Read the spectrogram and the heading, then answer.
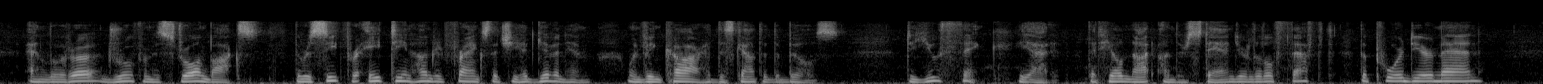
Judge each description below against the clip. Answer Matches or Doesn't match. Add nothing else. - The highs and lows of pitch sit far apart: Doesn't match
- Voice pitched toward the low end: Matches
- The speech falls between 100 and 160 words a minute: Matches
